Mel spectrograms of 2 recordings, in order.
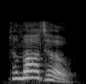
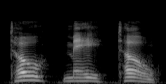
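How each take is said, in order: First: It is said in a posh, fancy accent. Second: It is said in a plain, casual accent. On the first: The speaker calls it wrong. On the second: The speaker calls it right.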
